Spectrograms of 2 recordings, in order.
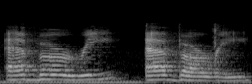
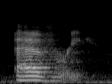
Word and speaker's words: every: Normally, if you say every, that's 3 syllables. We need to cut it down to 2 to work with the song.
